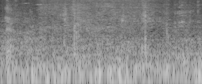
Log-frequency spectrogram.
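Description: A bicycle rolls quietly along a paved path.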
